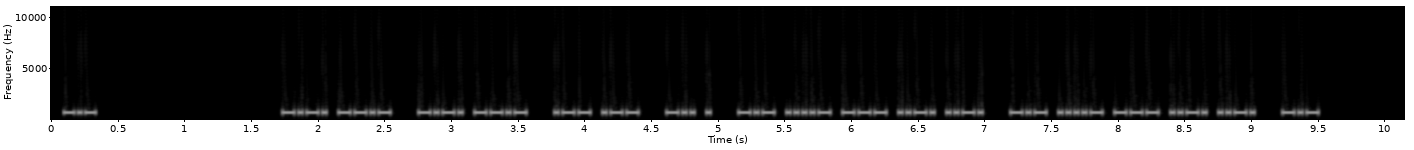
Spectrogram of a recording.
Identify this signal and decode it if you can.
Morse code, heard as a keyed tone, about 40 wpm, 700 Hz. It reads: K CQ CQ WW DE K4OFF K4OFF K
